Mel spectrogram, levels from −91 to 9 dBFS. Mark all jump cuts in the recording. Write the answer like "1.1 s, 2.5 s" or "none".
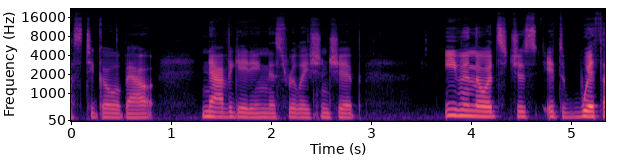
none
